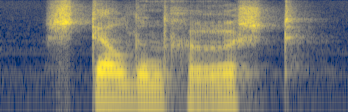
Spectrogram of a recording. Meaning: inflection of geruststellen: 1. plural past indicative 2. plural past subjunctive
- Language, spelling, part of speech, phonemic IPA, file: Dutch, stelden gerust, verb, /ˈstɛldə(n) ɣəˈrʏst/, Nl-stelden gerust.ogg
